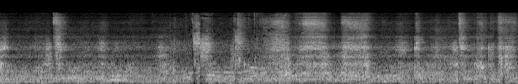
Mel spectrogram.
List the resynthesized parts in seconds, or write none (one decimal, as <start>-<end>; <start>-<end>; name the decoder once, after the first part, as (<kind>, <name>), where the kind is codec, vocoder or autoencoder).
0.0-1.7 (codec, SNAC); 2.9-5.2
